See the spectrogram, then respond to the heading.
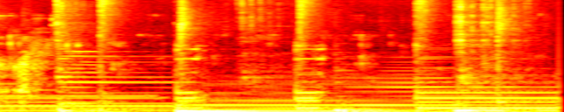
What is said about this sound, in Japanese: あとは、こう、中心を狙ってドリップします。あんまりね、回したり、周りにこう、お湯を入れるってことは、この式ではやんなくていいです。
